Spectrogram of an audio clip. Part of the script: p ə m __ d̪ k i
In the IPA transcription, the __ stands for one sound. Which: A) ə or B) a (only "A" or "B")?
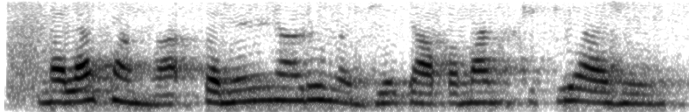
B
